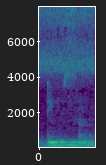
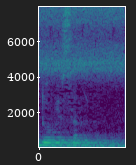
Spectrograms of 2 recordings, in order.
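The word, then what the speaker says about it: tuition: American में इसको बोलते हैं ट्यूबिशन, टू लगा देते हैं, बी पे छोटी एक मात्रा और सा और ना, ट्यूबिशन, ये अमेरिकन एसेंट हो गया। ब्रिटिश में इसको ट्यूबिशन बोलते हैं, ट्यूबिशन, और ब्रिटिश में इसको ट्यूबिशन, मतलब ट्यूशन तो बोलते ही नहीं। ट्यूशन तो पूरी तरह से गलत है, ना तो ब्रिटिश में है ना तो अमेरिकन में है।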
